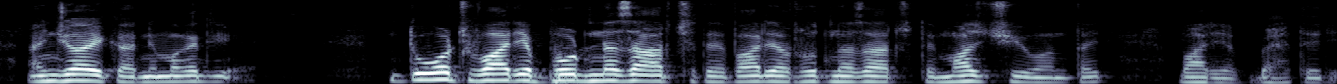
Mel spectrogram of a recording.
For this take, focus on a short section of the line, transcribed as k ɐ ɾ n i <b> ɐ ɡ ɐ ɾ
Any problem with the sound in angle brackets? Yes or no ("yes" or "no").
yes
